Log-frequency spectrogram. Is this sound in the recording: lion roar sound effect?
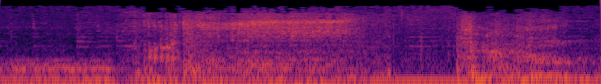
yes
